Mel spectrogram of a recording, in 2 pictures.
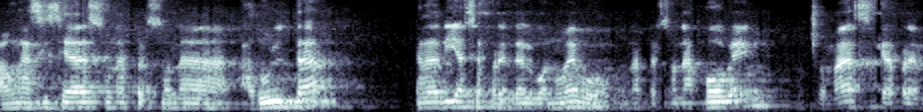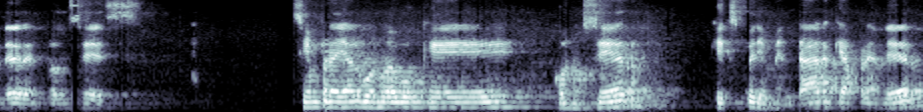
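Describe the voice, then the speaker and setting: A man with a plain, everyday voice speaks at a fairly high pitch. His pace is fairly slow and his intonation fairly even. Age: 20s. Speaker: teacher giving a talk. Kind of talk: lecture.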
